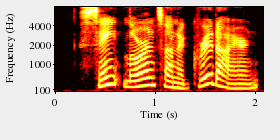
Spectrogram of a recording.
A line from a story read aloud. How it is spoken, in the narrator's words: added Laurie, blandly finishing the sentence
